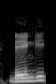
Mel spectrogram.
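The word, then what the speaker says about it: dengue: डेंगू exactly क्या है? डेंगू कह लो या डेंगू कह लो, दोनों ही यहाँ पर कह लेते हैं, यहाँ पर प्रोनाउंसिएशन दोनों तरीके से है।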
